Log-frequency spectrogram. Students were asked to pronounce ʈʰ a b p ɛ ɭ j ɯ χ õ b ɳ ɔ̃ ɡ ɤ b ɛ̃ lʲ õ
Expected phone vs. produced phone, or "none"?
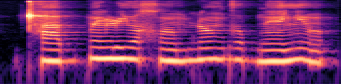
ɛ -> ɛ̃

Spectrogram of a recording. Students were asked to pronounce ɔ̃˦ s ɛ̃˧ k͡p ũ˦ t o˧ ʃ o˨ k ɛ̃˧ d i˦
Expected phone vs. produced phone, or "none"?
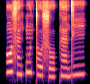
ʃ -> s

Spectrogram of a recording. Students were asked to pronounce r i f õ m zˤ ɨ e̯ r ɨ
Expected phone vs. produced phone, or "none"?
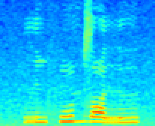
none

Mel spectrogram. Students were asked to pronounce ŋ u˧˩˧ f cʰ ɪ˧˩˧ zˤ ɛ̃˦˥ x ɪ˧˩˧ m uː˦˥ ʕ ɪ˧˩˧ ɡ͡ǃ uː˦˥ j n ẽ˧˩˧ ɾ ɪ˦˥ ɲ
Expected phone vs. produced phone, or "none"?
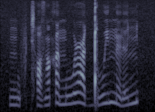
none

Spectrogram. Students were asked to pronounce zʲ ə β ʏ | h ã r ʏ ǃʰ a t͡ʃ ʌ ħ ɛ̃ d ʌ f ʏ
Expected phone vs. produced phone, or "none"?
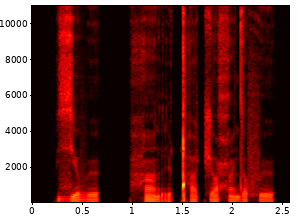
none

